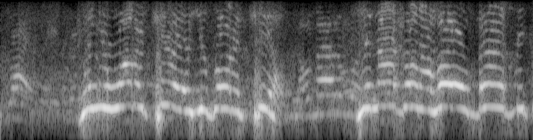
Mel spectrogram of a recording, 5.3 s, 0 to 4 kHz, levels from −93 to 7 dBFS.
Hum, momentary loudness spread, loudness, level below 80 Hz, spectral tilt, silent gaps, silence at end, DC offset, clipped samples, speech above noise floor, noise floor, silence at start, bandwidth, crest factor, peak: none; 14 LU; -15 LUFS; -52 dBFS; -10 dB/octave; none; 0.05 s; under 0.1%; under 0.1%; 24 dB; -38 dBFS; 0.1 s; 4 kHz; 14 dB; 0 dBFS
